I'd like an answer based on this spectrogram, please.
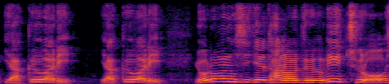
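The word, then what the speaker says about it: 役割: 발음은 야끄와리, 야끄와리.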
